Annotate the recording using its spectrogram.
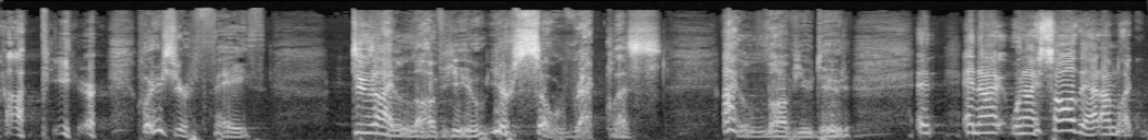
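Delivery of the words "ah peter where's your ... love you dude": affectionate, low fatherly chiding; tender, with a hint of a chuckle; fatherly, lighthearted. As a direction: gently tease someone you love. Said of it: "a fatherly tone in Jesus".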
